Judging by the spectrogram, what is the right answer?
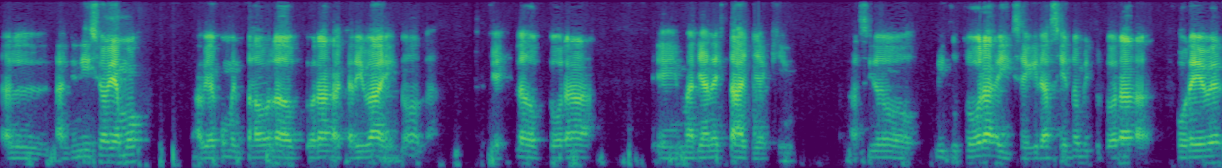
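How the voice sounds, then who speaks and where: With a slight Maracaibo accent, a man speaks at a fairly slow pace in a fairly low pitch. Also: fairly even intonation. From Venezuela, Maracaibo (Zulia). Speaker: professor and materials science researcher. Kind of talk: lecture. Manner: hesitant with frequent fillers.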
